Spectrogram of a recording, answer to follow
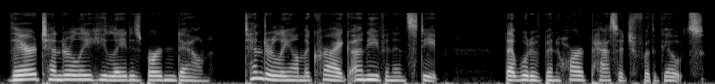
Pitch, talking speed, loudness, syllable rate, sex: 195 Hz, 195 wpm, -18 LUFS, 5.5 syllables/s, female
